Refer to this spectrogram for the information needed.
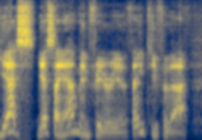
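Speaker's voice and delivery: put-on happily subservient voice. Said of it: "very happy to be Igor".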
